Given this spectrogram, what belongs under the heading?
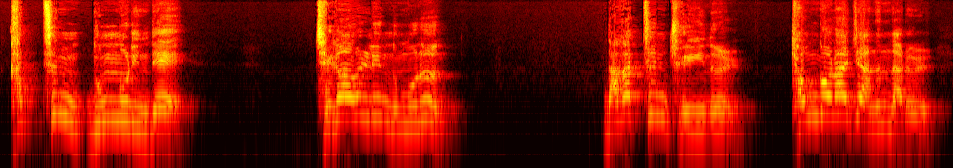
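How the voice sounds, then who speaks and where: A male pastor preaching a sermon, acting out prayers and imagined dialogue as he explains his point. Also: very high voice.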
